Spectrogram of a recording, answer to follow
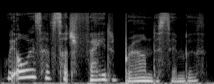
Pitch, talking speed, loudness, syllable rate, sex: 205 Hz, 195 wpm, -19 LUFS, 5.9 syllables/s, female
